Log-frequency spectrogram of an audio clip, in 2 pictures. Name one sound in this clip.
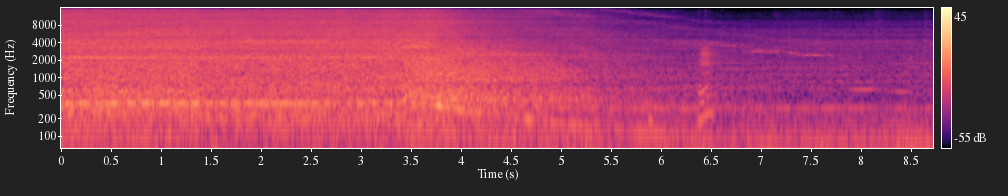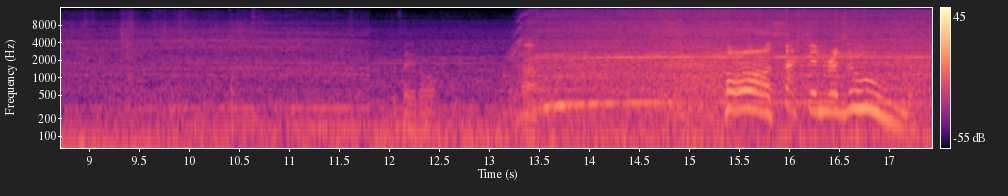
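A powerful air blower roars loudly.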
